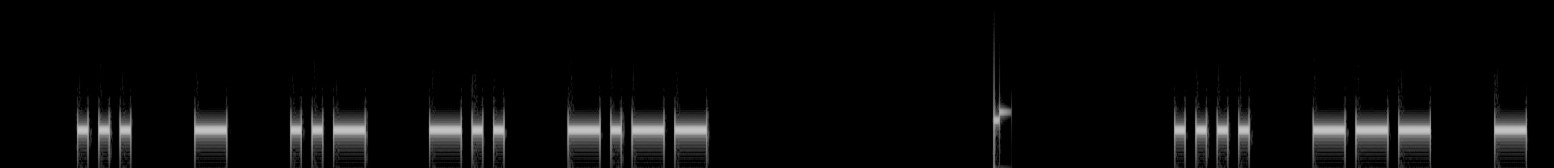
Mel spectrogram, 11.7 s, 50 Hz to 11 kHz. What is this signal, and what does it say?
Morse code, heard as a keyed tone, about 15 wpm, spaced as for 11 wpm, 700 Hz. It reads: STUDY HOT
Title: 2x Character Spacing - Top 300 Words - 15wpm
